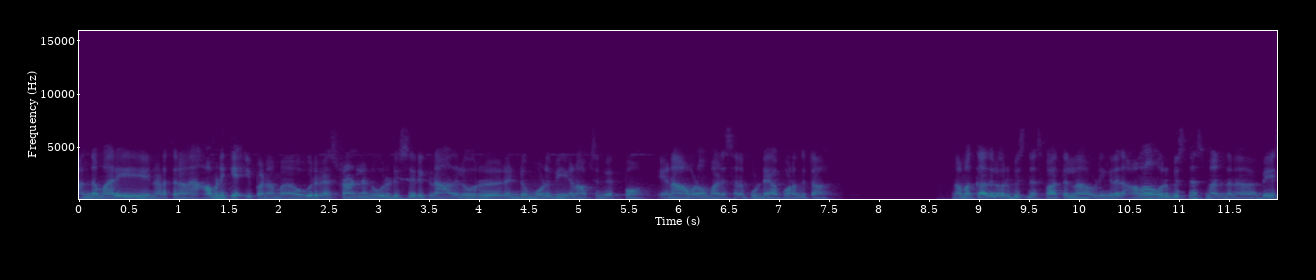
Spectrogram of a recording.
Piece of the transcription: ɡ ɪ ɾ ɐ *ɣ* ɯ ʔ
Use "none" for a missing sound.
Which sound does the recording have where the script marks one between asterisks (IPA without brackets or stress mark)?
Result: ð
